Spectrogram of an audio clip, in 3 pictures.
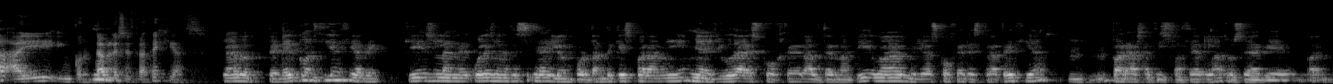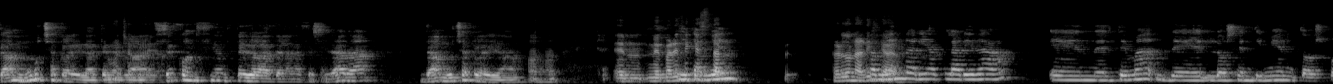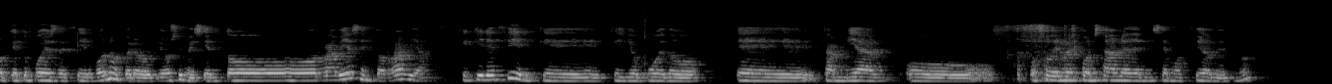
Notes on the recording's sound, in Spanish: Audio de baja calidad.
